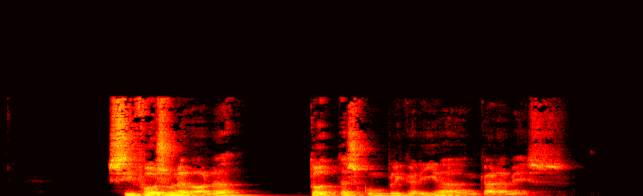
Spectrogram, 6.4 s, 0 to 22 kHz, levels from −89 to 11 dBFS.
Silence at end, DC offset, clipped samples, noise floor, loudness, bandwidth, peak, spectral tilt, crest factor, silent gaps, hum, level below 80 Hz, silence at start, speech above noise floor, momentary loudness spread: 0.8 s; under 0.1%; under 0.1%; -80 dBFS; -18 LUFS; 11.5 kHz; -2 dBFS; -4.5 dB/octave; 18 dB; none; none; -56 dBFS; 1.1 s; 62 dB; 13 LU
